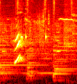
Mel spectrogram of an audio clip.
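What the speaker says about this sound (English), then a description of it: "Snuffy ran around it, around and around, wagging her tail and barking eagerly" A cartoon dog in an animated children's show barking eagerly, two quick close yips heard in a brief burst.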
